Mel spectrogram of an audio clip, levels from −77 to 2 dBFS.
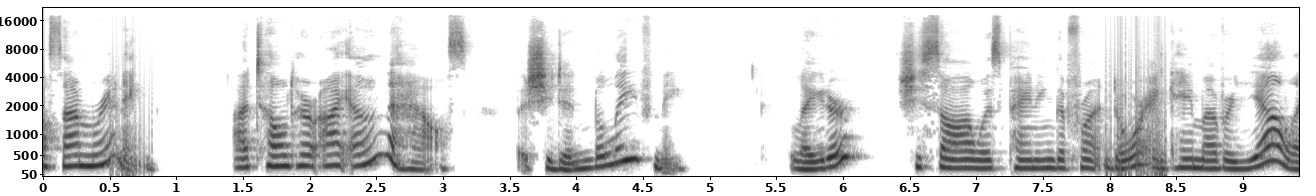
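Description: The processor fell behind its audio deadlines twice, leaving a burst of processor overload crackle each time. From 0.50 to 1.43 s, just before "I told her I", dozens of buffers of a few milliseconds each went unfinished and were filled with silence, so the speech is shot through with tiny hard-edged dropouts that sound like gritty tearing. The same crackle returns from 7.97 to 8.42 s, right after "I was painting the", then stops.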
